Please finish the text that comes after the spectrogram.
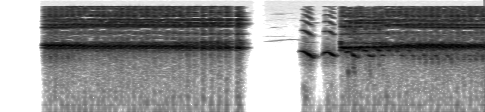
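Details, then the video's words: Crested laughingthrush in lively rolling form, recorded as a tutor for other songbirds: a long even trill, a pause with two quick sliding whistles, then the trill resumes. "SUARA MASTERAN POKSAY JAMBUL GACOR NGEROL"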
